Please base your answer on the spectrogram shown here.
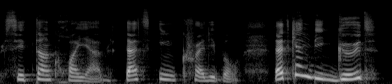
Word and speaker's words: C'est incroyable: You can do la liaison here. C'est incroyable. Incredible. That can be good or bad. But generally unbelievable. C'est incroyable.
